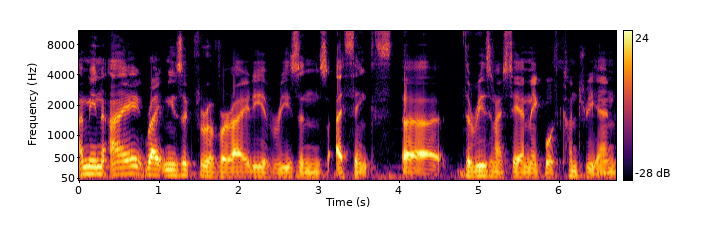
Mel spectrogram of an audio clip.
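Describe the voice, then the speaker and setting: Here a man talks with an American accent. He keeps a moderate pace. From US South, North Carolina. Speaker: country and folk musician. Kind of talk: interview. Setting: backstage at a festival. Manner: halting, many fillers.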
